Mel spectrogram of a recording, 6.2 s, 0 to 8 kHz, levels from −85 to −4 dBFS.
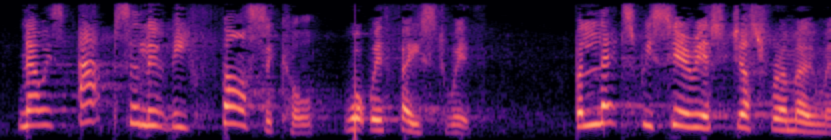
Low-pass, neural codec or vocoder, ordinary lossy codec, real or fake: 7.2 kHz; none; none; real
